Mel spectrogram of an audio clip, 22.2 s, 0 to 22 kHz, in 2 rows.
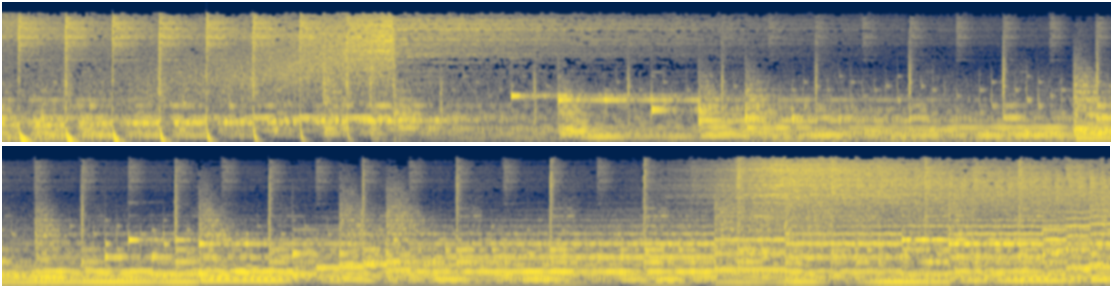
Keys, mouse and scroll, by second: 1.6 middle click, 3.2-5.2 drag, 11.3 ctrl+z, 12.7-14.0 drag, 14.0-16.6 middle drag, 16.4 z, 17.2 z, 17.8 a, 19.2 Tab.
